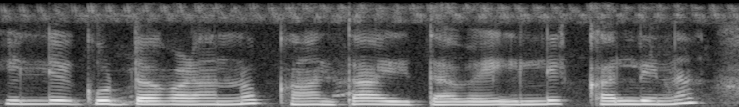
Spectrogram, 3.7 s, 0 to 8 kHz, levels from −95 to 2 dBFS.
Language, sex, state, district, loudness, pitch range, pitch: Kannada, female, Karnataka, Koppal, -14 LUFS, 220-250 Hz, 235 Hz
